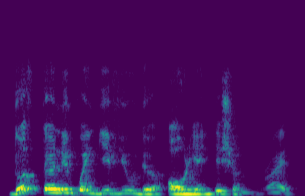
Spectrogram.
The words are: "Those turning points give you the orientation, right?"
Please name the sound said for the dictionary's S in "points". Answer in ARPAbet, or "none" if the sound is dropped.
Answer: none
